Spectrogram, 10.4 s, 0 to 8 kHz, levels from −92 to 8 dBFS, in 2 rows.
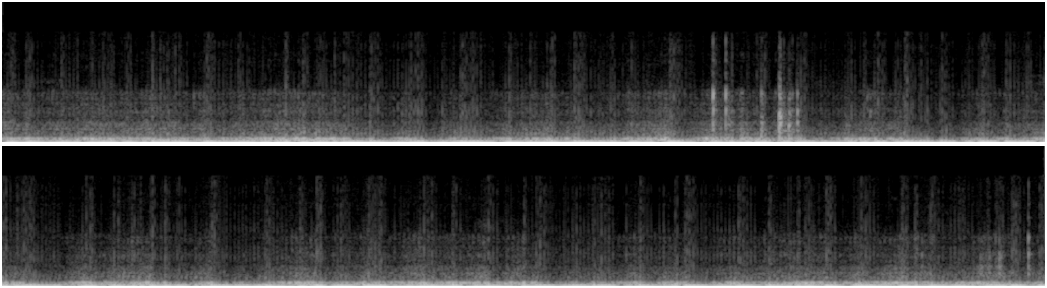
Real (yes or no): yes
